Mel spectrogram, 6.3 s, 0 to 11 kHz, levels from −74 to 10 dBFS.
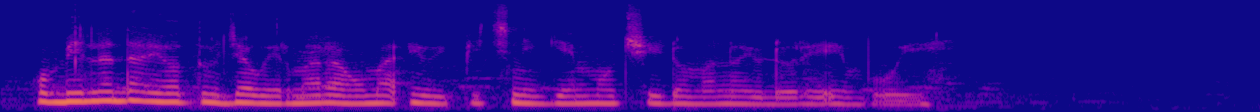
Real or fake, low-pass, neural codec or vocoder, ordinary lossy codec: real; 9.9 kHz; none; none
